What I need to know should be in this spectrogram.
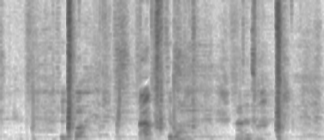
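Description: A young woman grunts and breathes hard with effort.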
